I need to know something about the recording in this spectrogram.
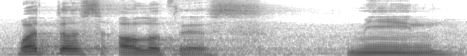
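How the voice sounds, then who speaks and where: A man's voice: on the low side, slow pace, darkish tone, slight background noise. Man giving a talk, hall reverb. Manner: casual, anecdotal, many fillers and likes. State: losing his voice. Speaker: conference speaker. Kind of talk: conference talk on stage. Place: large conference hall.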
